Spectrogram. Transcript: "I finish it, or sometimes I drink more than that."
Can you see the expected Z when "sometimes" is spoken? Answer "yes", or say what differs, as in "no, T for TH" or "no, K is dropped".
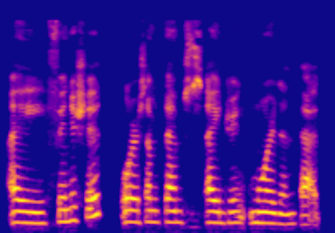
no, S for Z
